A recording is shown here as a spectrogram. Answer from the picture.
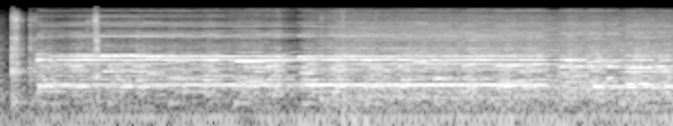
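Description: Toy claw machine playing its electronic game tune, a thin chime-like melody of held beeping notes, starting with a click just as the game is set going.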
